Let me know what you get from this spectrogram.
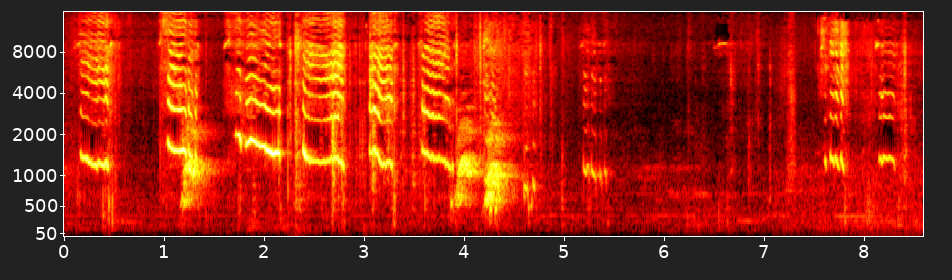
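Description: Puppies cry and whine in high, wavering squeals, several in quick succession.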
